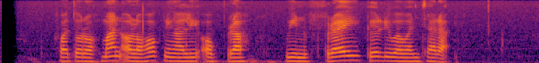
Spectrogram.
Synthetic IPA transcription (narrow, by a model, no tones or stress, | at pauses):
fat̪ɔɾɔɦmanʔɔ̰lɔɦɔk̚niŋaliʔɔbɾahwinfɾajkərdiwawaɲt͡ʃaɾa̰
